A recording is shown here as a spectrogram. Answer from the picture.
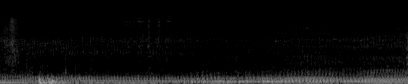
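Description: An engine running steadily, a low even hum, with a brief click near the start.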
